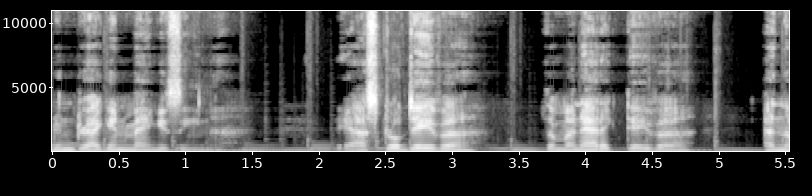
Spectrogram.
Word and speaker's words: deva: all note our particular pronunciation of the name deva pronunciations in d and d are always tricky you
